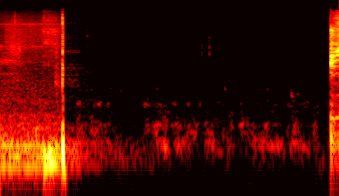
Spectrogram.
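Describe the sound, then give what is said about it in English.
A single loud sneeze: a rising breathy build-up that snaps into a sharp burst, then near silence with faint rustles before a brief noisy burst at the very end. “Bless you.”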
